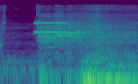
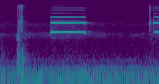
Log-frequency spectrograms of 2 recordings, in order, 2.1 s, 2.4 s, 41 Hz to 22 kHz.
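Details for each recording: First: Car whose aftermarket fuel pump drew more current than the wiring could carry; with the pump hooked back up and fuel pressure restored, the engine fires at once and settles into a steady, even idle. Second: Key-on with a brand new fuel pump and a roughly 8-year-old battery: chime and relay clicking on and off, but no pump hum and no fuel pressure (30–35 expected). The pump is not running.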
